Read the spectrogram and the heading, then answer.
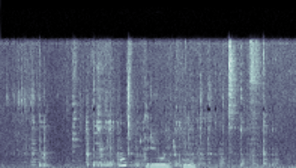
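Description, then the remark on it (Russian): Drained beans are tipped into a metal pot, a few seconds of scattered rattling and clatter, with a low voice sounding briefly underneath. “И помещаем нашу замечательную фасолечку в кастрюлю.”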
